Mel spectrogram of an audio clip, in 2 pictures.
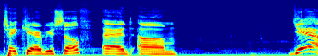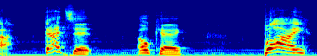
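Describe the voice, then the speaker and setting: A man's voice: high-pitched, sing-song, slow, a bit bright, soft background music. A man chatting casually as a livestreamer, rambling and slangy as he talks to his viewers. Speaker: streamer hosting a live chat.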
